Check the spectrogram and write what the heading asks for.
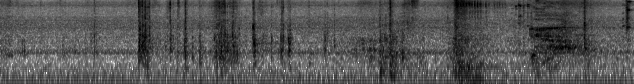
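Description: Plastic tool cases clicking and knocking as they are handled in a steel tool chest drawer, then a heavy thud a little before five seconds in as the drawer shuts, followed by the rumble of the next drawer being pulled open on its slides.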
